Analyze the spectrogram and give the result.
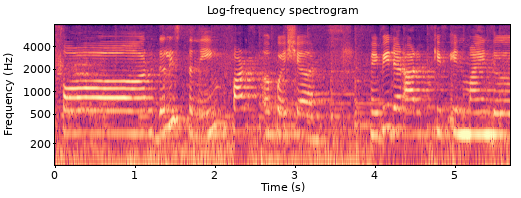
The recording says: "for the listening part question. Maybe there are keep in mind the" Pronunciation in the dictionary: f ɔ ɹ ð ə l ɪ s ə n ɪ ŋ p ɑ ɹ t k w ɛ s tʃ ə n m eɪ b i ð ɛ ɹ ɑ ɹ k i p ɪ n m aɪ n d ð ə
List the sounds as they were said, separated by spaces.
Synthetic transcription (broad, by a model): f ɔ ɹ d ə l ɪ s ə n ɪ ŋ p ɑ ɹ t k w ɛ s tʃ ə n m eɪ b i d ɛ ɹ ɑ ɹ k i f ɪ n m aɪ n d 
